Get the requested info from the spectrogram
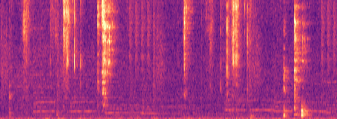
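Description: A chef's knife cutting through the tough core and stalks of a raw cauliflower, giving a series of irregular crisp crunches and snaps. Faint background music underneath.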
